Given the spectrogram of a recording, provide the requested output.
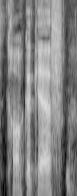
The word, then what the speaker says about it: CONCACAF: Do people actually refer to it as CONCACAF? Yes, that's how it's pronounced.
